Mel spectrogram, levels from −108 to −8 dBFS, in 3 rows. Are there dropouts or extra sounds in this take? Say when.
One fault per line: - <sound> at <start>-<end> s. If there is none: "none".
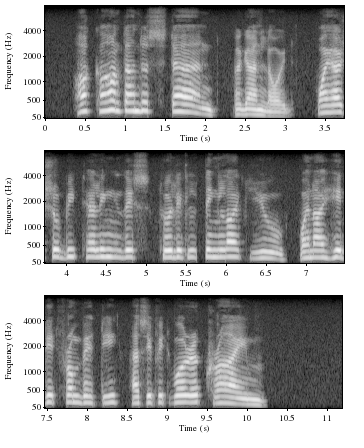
none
